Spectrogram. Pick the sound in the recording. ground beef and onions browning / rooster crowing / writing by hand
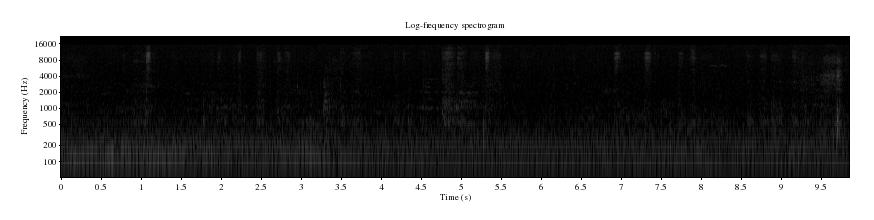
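writing by hand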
